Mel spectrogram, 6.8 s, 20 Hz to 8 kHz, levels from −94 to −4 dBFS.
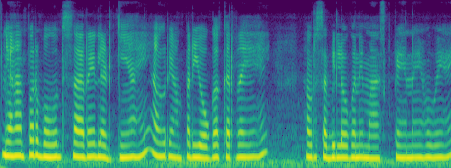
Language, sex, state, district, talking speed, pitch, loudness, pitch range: Hindi, female, Punjab, Kapurthala, 185 wpm, 220 Hz, -12 LUFS, 210-230 Hz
